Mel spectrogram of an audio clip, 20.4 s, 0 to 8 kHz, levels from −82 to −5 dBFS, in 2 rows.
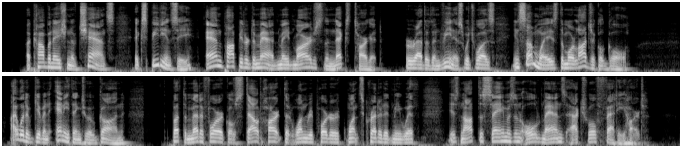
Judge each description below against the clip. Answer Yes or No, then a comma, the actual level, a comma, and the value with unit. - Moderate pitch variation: Yes, average, 5.0 semitones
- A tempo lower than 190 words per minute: Yes, average, 165 wpm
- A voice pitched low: Yes, low, 110 Hz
